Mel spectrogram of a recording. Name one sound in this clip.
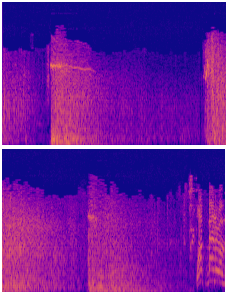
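Fire bursts out with loud roaring whooshes.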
